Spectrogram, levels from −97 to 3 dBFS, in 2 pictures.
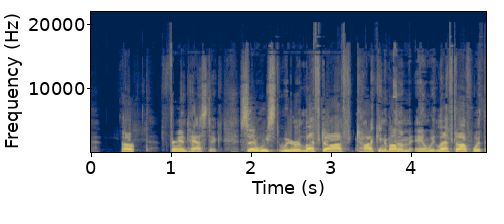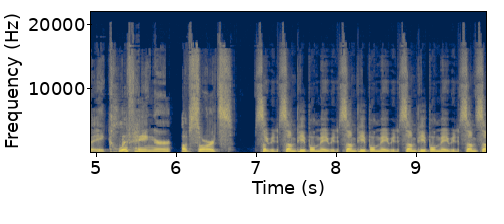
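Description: Compressed frames skipped shows up at 0.47, 3.77 (between "were left off talking" and "and we left off"), 5.86 (just before "of sorts"), 7.06 (right after "of sorts") and 9.71 s. Each time the audio jumps ahead, with roughly half a second missing (closer to 0.4 s at 5.86), which points to about ten frames of around 46 ms dropped from the file or rejected by the decoder.

From 7.27 s to the end there's a broken-record loop: a 0.75 s fragment plays four times back to back, likely because the player, encoder or stream stalled and kept resending its last chunk. Whatever should have played there is gone.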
